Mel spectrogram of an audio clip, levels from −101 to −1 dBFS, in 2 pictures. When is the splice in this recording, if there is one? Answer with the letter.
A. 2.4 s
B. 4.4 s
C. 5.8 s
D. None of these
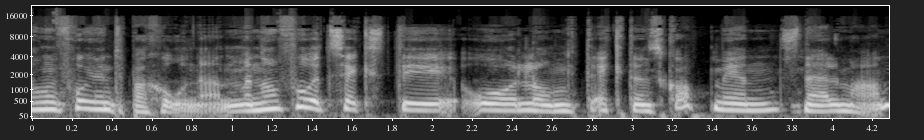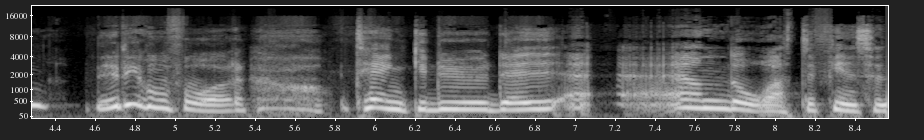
C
